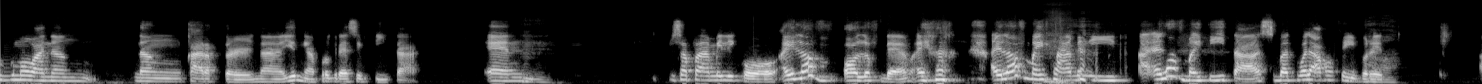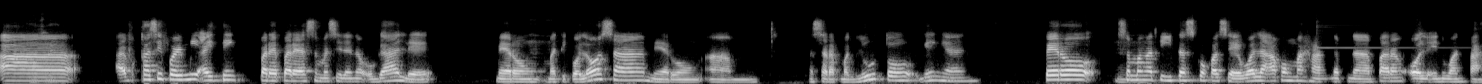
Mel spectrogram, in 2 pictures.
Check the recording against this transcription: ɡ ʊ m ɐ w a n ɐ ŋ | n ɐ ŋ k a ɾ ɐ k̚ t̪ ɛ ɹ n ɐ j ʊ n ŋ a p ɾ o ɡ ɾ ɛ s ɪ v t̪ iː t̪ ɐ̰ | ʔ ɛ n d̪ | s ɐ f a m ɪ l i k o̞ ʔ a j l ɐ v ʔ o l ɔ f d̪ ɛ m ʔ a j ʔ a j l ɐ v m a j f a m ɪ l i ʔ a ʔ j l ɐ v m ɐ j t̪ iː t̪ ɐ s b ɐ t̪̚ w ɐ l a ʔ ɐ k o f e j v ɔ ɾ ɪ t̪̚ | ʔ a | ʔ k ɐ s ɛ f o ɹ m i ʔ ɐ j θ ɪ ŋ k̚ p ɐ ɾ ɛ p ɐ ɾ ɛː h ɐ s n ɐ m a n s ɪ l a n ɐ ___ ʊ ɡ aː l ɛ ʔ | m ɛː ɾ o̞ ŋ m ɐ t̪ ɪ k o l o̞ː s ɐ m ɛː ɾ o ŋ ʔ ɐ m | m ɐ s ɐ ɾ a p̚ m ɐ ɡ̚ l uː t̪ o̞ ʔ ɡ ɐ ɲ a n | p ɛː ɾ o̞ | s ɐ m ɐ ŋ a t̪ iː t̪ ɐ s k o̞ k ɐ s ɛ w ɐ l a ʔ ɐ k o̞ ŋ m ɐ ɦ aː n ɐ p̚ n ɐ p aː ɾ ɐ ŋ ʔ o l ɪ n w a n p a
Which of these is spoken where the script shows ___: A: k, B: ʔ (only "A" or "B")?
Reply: B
